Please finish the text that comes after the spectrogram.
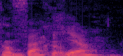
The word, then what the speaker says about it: Zakia: Yes, that's Zakia. Zakia. They always say that the way to pronounce somebody's name is the way your mother pronounces it.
